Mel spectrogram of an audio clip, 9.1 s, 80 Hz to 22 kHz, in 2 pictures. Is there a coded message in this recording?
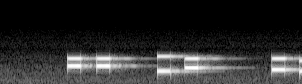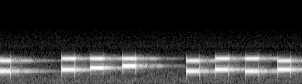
Yes: DTMF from 1.0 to 8.9 s, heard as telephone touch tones, dialled by hand, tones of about 200 ms, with room echo. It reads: 00 38 51 580 1524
